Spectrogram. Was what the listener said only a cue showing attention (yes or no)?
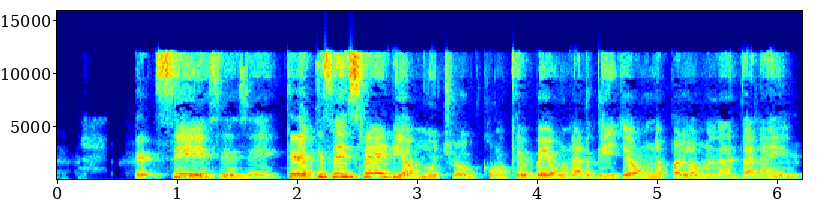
yes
